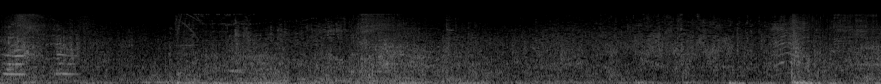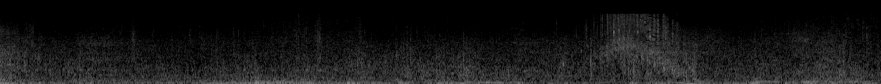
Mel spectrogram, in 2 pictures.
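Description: Wind rushes past in loud swells as a large mechanical bird flies.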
